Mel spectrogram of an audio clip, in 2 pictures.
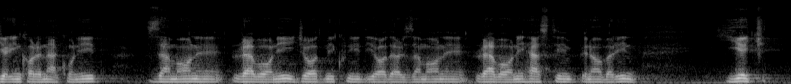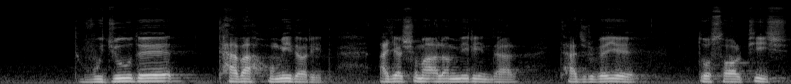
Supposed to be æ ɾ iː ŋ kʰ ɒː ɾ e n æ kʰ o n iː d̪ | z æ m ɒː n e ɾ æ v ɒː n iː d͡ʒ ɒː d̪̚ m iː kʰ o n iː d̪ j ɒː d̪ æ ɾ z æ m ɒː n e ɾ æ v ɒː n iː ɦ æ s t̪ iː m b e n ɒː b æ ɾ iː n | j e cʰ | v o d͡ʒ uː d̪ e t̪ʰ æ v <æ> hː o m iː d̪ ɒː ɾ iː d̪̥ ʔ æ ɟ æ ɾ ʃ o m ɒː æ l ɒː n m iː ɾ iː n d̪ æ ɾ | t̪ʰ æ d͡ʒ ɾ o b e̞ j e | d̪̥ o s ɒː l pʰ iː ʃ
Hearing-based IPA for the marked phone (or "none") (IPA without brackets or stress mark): æ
